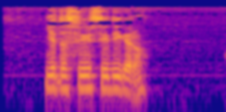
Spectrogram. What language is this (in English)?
Urdu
